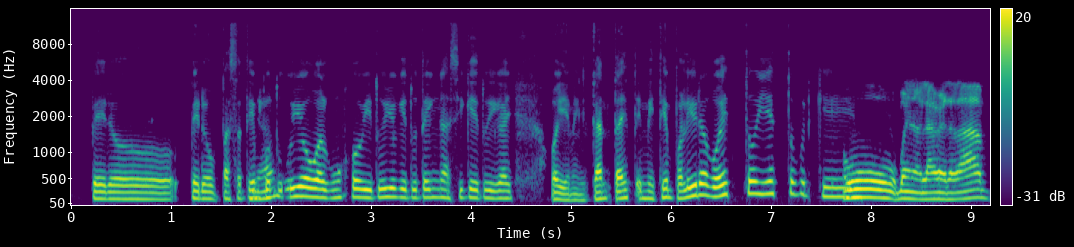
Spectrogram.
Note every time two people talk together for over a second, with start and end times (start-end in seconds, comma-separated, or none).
none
